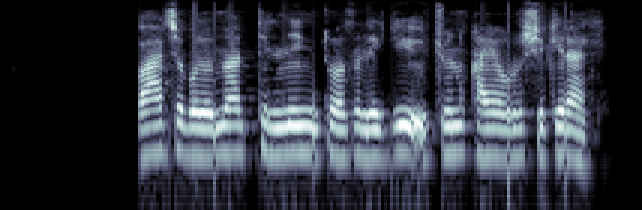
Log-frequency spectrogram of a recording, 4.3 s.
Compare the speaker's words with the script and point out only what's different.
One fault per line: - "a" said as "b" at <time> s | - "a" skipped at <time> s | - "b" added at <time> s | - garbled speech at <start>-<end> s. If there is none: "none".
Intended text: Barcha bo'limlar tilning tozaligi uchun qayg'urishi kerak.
none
